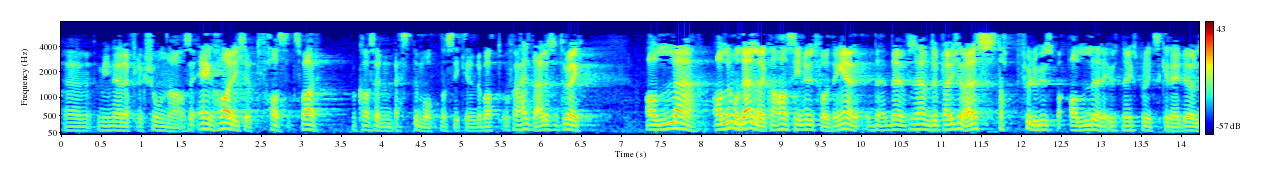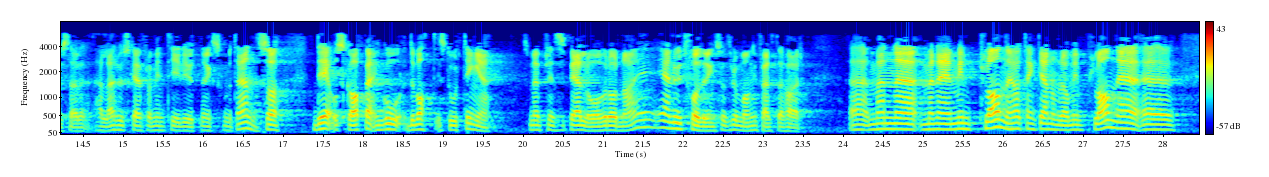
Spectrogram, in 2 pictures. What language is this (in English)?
Norwegian Nynorsk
